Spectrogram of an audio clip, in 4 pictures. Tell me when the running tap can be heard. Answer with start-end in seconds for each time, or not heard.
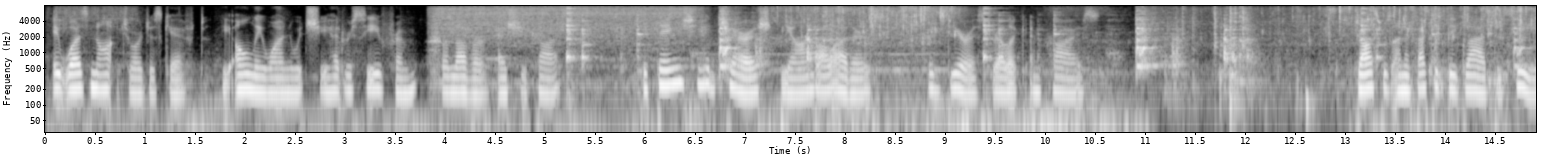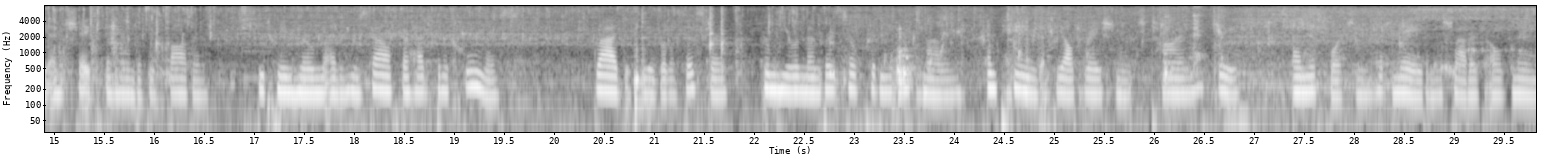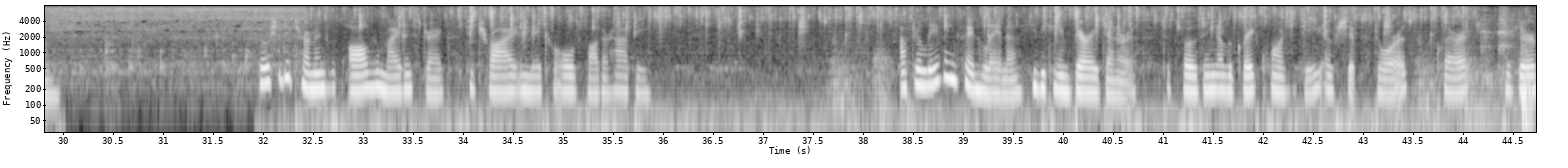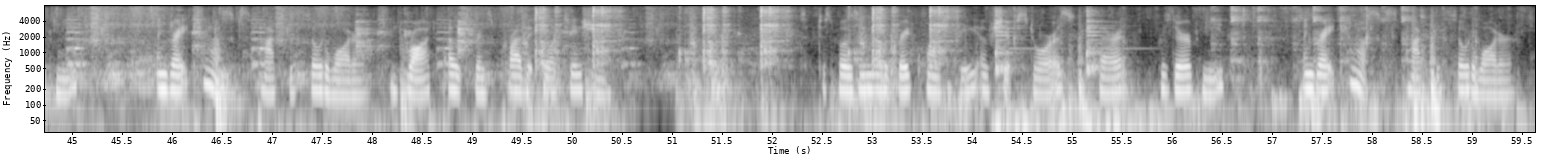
0.0-59.5.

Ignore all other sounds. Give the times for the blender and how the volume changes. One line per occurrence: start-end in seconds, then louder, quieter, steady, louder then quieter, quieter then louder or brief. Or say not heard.
not heard.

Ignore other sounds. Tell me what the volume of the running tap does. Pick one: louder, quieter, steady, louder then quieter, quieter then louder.
louder then quieter.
